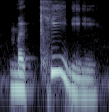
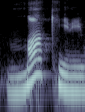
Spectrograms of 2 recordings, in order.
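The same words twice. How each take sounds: First: The stress falls on the 'ee' vowel. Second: The stress falls on the 'ah' vowel. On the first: "with the e being the emphasis" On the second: "with the ah being the emphasis"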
